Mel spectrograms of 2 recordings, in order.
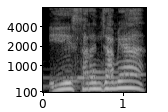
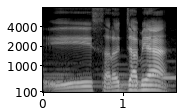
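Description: First: It is said in a low, quiet voice. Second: It is said with the voice slightly raised. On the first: "कमी आवाजात बोलतो" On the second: "हलकासा आवाज चढवत"

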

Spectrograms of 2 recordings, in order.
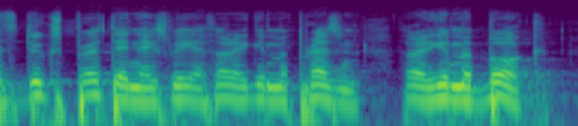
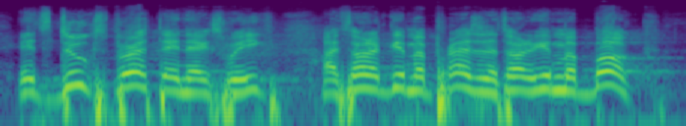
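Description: First: It is said at a normal volume. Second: It is yelled at a high volume.

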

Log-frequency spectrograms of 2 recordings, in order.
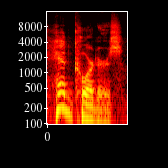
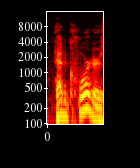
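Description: First: The middle syllable sounds like 'cord'. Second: The middle syllable sounds like 'quart'. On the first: The speaker calls it wrong. "It's not headquarters. That's not a word" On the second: The speaker calls it right. "Headquarters is fine"

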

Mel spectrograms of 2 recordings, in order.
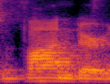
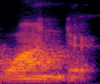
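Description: First: The word begins with a v sound. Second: The word begins with a w sound. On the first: This is the German way to say it. The speaker calls it right. "in Germany it's Wander" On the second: This is the English way to say it. The speaker calls it wrong. "not Wander"

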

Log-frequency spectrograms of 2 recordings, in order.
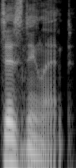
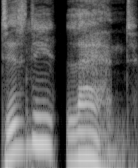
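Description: First: The stress is on the first syllable. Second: The stress is on the last syllable. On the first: The speaker calls it right. "It's Disneyland" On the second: The speaker calls it wrong. "Not Disneyland"

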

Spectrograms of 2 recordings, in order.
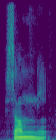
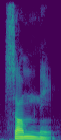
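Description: First: The middle consonants are M and N. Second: The middle consonants are M and N.

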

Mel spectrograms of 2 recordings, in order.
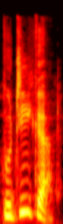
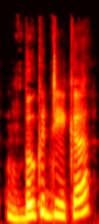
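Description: First: The name is said with three syllables. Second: The name is said with four syllables. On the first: The speaker calls it right. "It's Budica" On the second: The speaker calls it wrong. "not Bukadika"

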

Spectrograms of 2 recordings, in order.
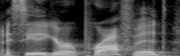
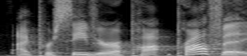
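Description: First: It is said in a sarcastic tone. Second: It is said in a sincere, amazed tone.

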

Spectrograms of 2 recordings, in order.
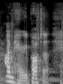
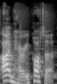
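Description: First: It is said calmly, as quiet accent practice. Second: It is yelled loudly, in a frightened way. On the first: "trying out to see if I could do British accents" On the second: "I just yelled"

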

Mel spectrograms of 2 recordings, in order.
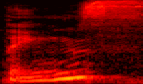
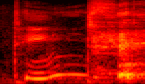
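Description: First: The word begins with a 'th' sound. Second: The word begins with a plain 't' sound.

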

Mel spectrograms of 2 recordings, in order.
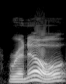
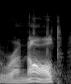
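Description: First: The name is said without an American accent. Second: The name is said with an American accent.

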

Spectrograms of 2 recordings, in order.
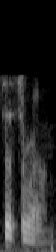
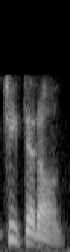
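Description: First: It is pronounced with American English sounds. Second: It is pronounced with Italian sounds. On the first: "we use the English pronunciation" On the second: "it's Italian word, ... otherwise, it would be"

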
